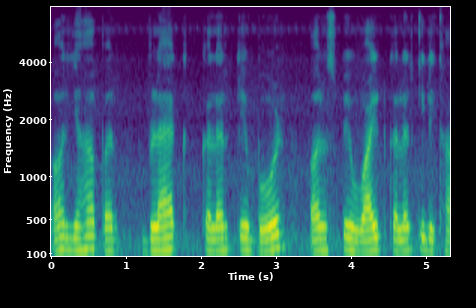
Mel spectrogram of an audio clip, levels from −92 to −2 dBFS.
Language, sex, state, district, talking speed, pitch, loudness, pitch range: Hindi, male, Uttar Pradesh, Lucknow, 145 wpm, 135 Hz, -16 LUFS, 130-145 Hz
